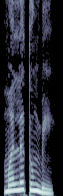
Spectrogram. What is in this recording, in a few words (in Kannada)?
"ಮಲ್ಲತುಂಬಿ", Kannada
